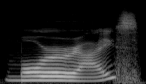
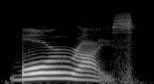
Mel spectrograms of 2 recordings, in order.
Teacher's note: And I will give you more example in this phrase, more rice is a continuous consonant. When R is linked into another R, it's pronounced for more time. So the R of this phrase, more rice, is said for a longer durations.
